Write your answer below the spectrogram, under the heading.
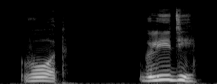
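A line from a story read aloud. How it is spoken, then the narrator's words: Thunderous booming voice. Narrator (Russian): проговорил, и в комнате словно прогремел гром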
